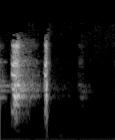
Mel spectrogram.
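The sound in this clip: A turkey box call imitates a wild turkey with two short, raspy yelps, the first longer than the second, followed by quiet.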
